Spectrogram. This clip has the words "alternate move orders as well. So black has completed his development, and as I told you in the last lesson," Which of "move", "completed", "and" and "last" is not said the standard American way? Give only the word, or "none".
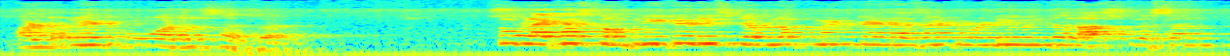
move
